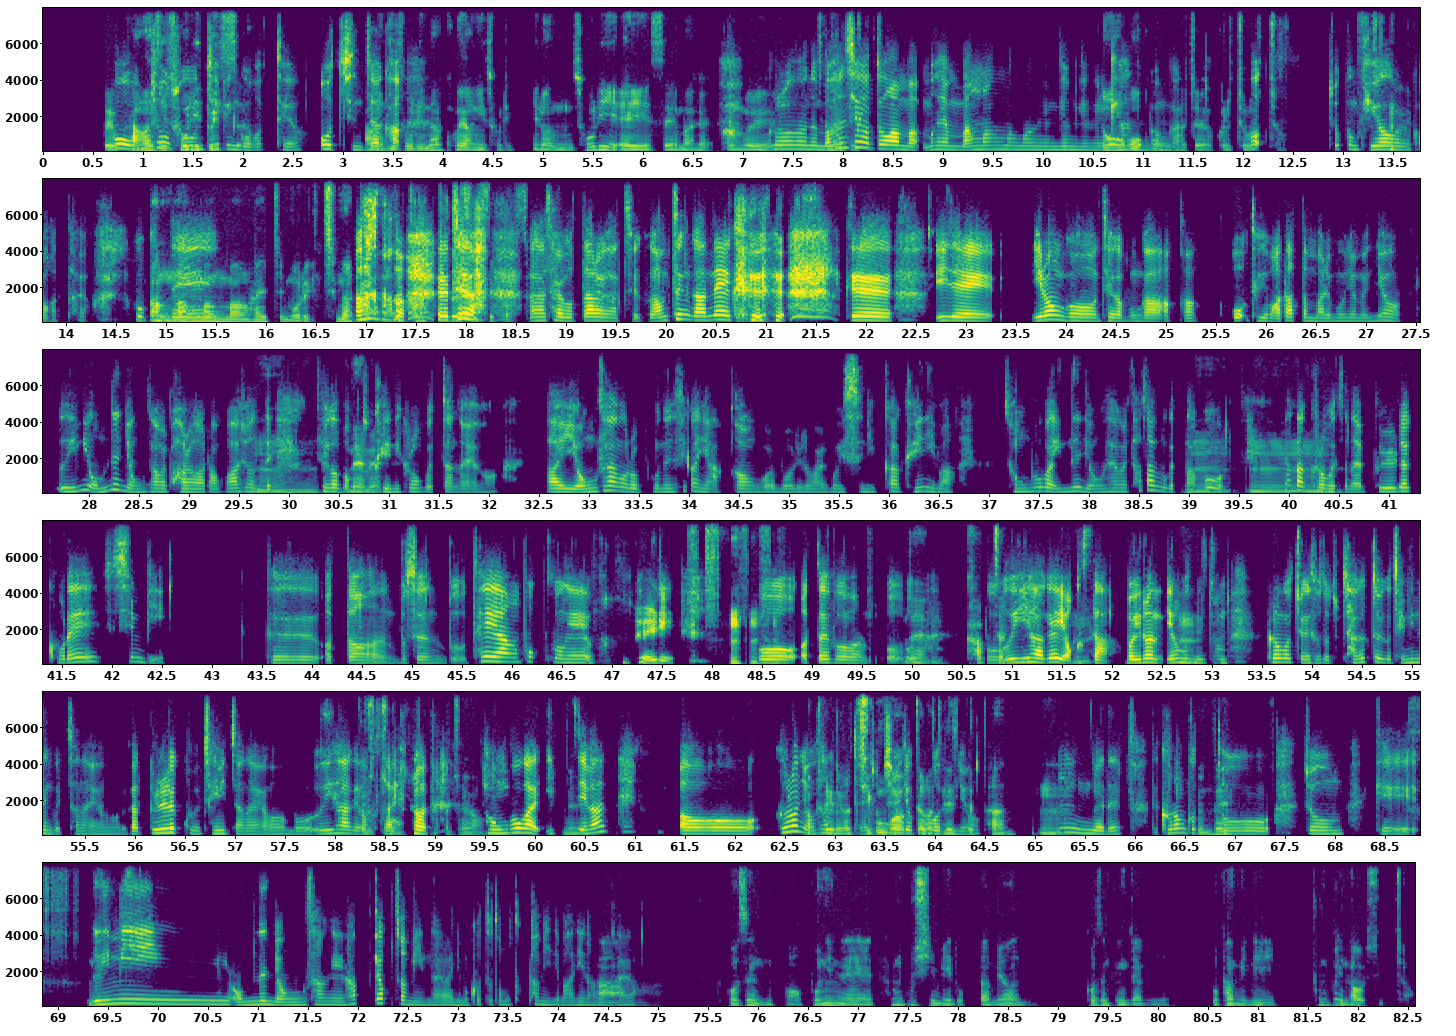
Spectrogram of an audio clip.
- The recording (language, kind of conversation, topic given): Korean, advice, 자기 전에 스마트폰 사용을 줄여 더 빨리 잠들려면 어떻게 시작하면 좋을까요?
- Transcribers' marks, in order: gasp; tapping; laugh; other background noise; laugh; laughing while speaking: "그 제가"; laughing while speaking: "그"; laugh; laughing while speaking: "분리"; laugh; laughing while speaking: "역사 이런"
